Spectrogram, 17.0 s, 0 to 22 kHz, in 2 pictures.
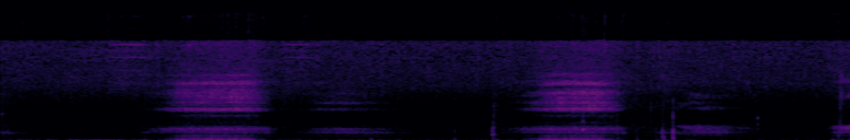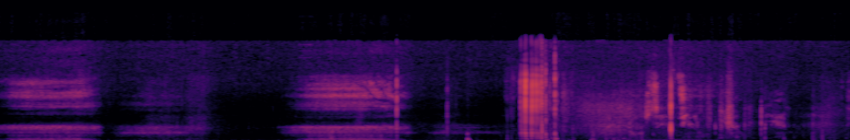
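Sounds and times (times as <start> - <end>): soft breaths: 1.4 - 4.3, 5.0 - 7.7, 8.4 - 17.0
man snoring: 1.5 - 2.8, 5.2 - 6.3, 8.4 - 9.6, 11.3 - 12.6.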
